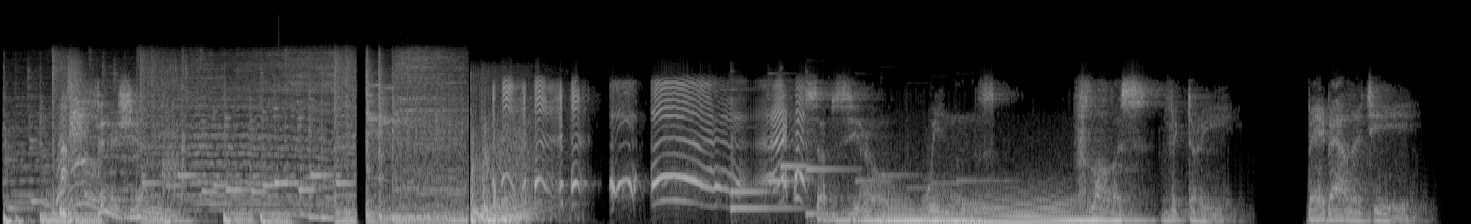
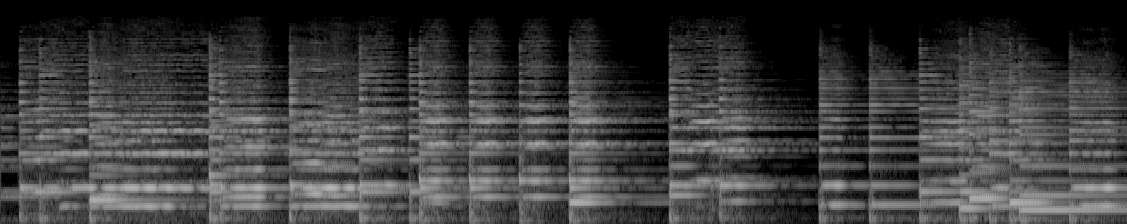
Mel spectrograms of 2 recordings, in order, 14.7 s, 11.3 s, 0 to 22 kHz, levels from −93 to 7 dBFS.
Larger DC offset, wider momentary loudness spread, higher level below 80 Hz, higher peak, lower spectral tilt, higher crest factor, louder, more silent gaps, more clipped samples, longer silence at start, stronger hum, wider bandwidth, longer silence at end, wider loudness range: neither; about the same, 9 LU vs 11 LU; first, -32 dBFS vs -58 dBFS; first, -10 dBFS vs -14 dBFS; first, -5.5 dB/octave vs -3.5 dB/octave; about the same, 18 dB vs 16 dB; about the same, -29 LUFS vs -29 LUFS; first, 12.56-13.03 s vs none; neither; about the same, 0 s vs 0 s; neither; second, 9.2 kHz vs 15.5 kHz; first, 0.5 s vs 0 s; about the same, 3 LU vs 4 LU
